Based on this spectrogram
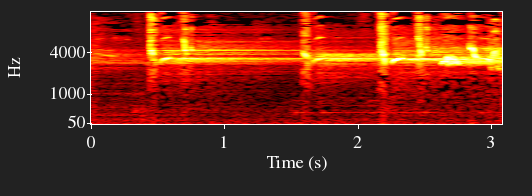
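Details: Oriental magpie-robin song used as a lure so other kacer sing and display: a steady high whistled tone punctuated by sharp chips, becoming a busier sequence of bright notes near the end.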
